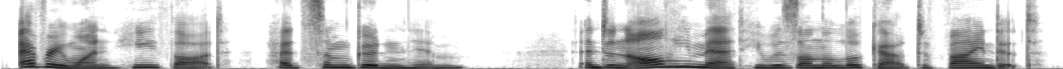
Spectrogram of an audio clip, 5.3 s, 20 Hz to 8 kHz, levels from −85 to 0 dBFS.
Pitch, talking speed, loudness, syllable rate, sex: 240 Hz, 235 wpm, -18 LUFS, 5.8 syllables/s, female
